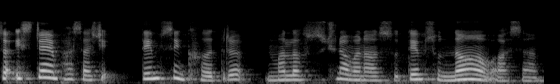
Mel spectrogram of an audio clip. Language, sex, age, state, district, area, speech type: Kashmiri, female, 30-45, Jammu and Kashmir, Baramulla, rural, spontaneous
